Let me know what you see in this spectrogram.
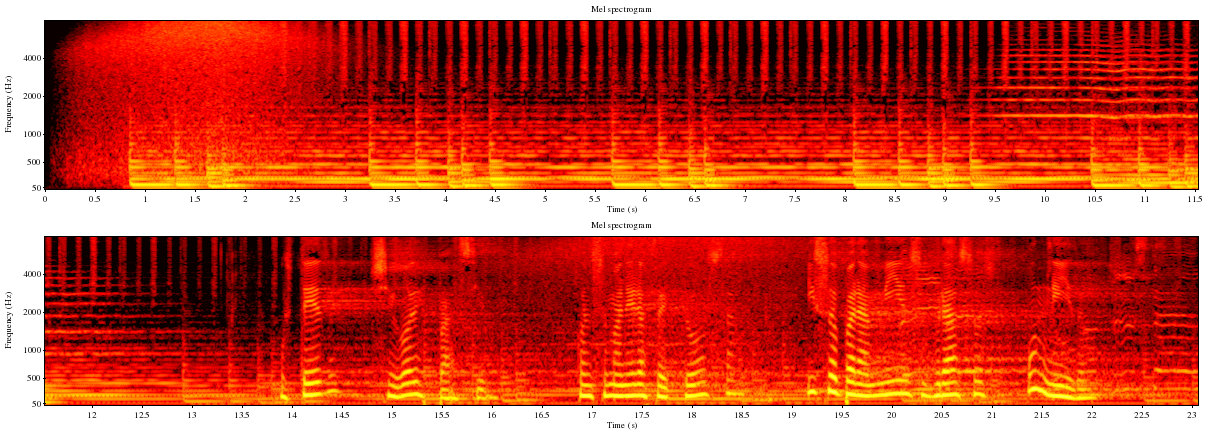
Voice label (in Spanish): Yo te Quero Mucho Feminino, Espanhol; Variadas em Espanhol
